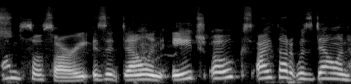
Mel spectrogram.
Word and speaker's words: Dallin H. Oaks: I was going to say Dallin H. Oaks, not Dallin Hoax. I said it wrong the first time.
